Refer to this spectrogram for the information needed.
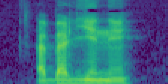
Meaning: feminine singular of abaliéné
- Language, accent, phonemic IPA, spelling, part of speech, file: French, France, /a.ba.lje.ne/, abaliénée, verb, LL-Q150 (fra)-abaliénée.wav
